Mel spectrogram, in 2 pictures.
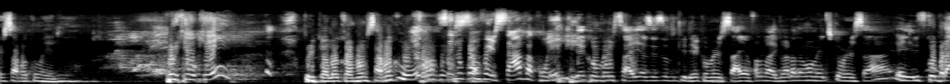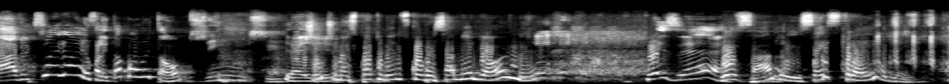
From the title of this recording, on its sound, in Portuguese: Ao Vivo no Teatro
